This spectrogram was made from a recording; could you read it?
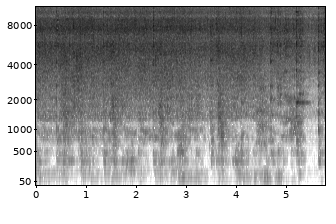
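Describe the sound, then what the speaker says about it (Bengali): Diced potatoes salted and turmeric-coated frying in hot oil in a wok, a continuous loud sizzle with repeated scraping stir strokes throughout, no talking. "কড়াইটা গরম হয়ে গেছে তেল দিয়ে। এবার আলুগুলো ভেজে নেব।"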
